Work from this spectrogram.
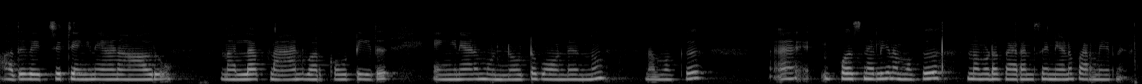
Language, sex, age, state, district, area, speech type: Malayalam, female, 18-30, Kerala, Wayanad, rural, spontaneous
